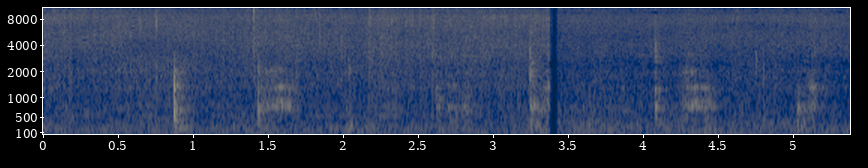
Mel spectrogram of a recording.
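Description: A carrot and potato fry with chilli powder being stirred in a pan, a spoon scraping and knocking in several separate strokes over a faint sizzle, close but fairly quiet.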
